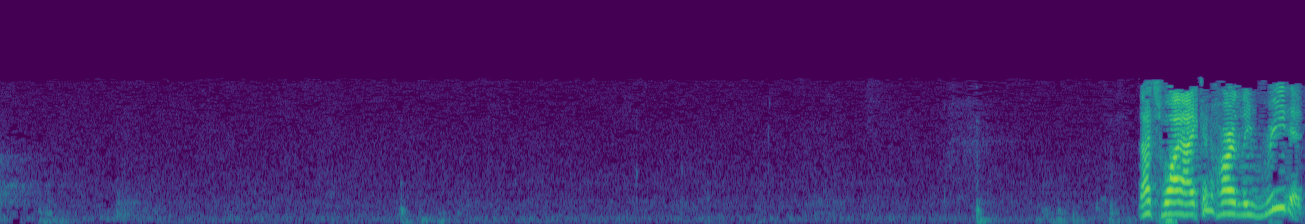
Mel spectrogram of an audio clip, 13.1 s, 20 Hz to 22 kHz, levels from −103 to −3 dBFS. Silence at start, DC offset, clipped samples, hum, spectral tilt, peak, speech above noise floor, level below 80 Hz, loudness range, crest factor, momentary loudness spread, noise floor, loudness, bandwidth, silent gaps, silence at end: 11.4 s; under 0.1%; under 0.1%; none; -6 dB/octave; -6 dBFS; 50 dB; -66 dBFS; 11 LU; 26 dB; 9 LU; -74 dBFS; -23 LUFS; 5.4 kHz; none; 0.05 s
